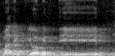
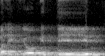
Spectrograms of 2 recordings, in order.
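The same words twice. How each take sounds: First: The final vowel is held about six counts. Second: The final vowel is held about four counts. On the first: "enam harkat" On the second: "empat harkat"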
